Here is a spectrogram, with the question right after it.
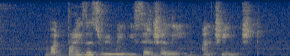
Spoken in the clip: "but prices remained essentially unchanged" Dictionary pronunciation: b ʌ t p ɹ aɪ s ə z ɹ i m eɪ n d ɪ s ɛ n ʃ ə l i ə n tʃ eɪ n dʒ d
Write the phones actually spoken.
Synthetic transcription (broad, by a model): b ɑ t p ɹ aɪ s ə s ɹ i m eɪ n ɪ s ɛ n ʃ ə l i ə n tʃ eɪ n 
